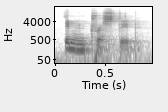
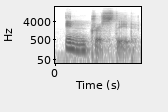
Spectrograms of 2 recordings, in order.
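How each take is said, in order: First: The middle e sound is dropped. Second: The middle e sound is dropped.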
